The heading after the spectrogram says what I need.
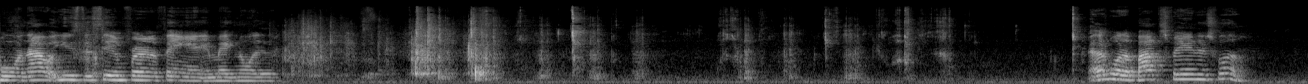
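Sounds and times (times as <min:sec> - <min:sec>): person chewing with wet smacks: 0:04.2 - 0:10.9.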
